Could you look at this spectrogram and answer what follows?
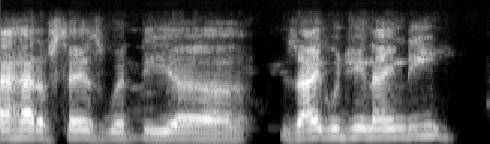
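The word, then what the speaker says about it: Xiegu: This is the computer that I had upstairs with the Zygo G90. Or the Shegu G90, how some people pronounce it.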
